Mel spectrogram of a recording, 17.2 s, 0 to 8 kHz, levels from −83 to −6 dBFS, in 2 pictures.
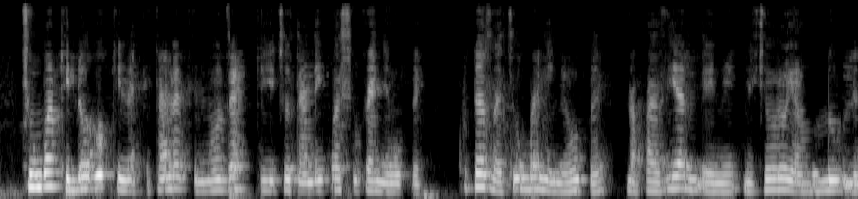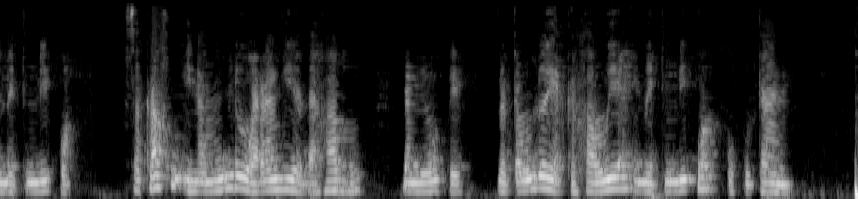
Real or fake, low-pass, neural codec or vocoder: fake; 7.2 kHz; codec, 44.1 kHz, 1.7 kbps, Pupu-Codec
